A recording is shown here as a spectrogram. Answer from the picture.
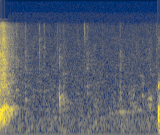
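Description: Near silence: room tone with a single faint tick about three-quarters of a second in.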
